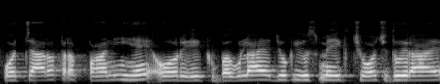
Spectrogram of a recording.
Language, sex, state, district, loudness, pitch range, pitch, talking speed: Hindi, female, Maharashtra, Nagpur, -13 LUFS, 195-210 Hz, 200 Hz, 230 wpm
